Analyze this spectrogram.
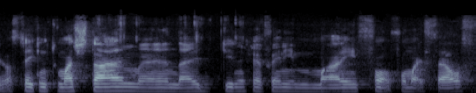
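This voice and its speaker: A man speaks in a Russian accent. His pitch is medium and his pace fairly slow. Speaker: software developer. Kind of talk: interview. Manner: halting, many fillers.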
